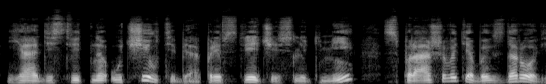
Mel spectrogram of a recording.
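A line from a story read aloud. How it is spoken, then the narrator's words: Calm reply. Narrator (Russian): спокойно ответил танский монах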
